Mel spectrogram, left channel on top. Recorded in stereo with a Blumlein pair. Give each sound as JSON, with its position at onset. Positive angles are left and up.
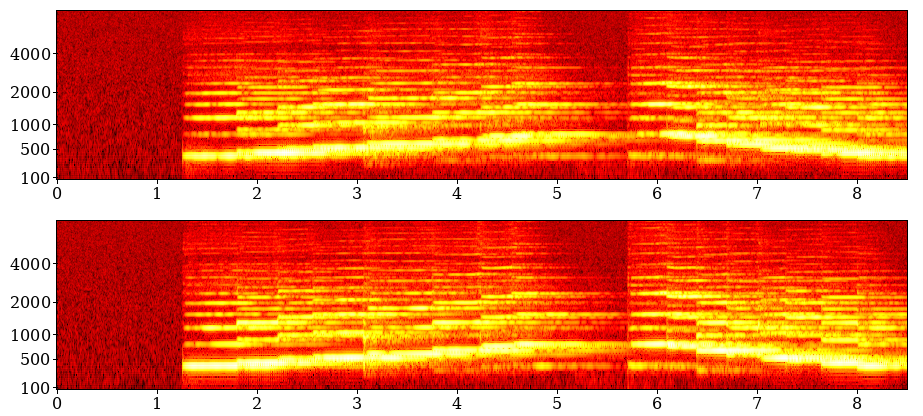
{"t": 1.2, "sound": "a flute", "azimuth_deg": -15, "distance_m": 2.0}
